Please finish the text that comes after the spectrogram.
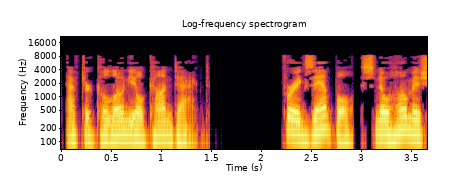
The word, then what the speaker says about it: Snohomish: For example, Snohomish is currently pronounced Sidohobish, but was transcribed with nasals in the first English language records.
